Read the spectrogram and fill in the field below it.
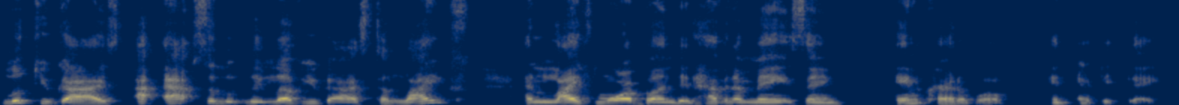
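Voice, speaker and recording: With a lowish, darkish voice at a moderate pace, a woman in her late fifties preaches motivationally, driving points home through repetition and emphasis while calling people "y'all" and "baby."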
